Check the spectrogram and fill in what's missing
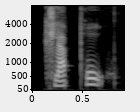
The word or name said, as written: klapbro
